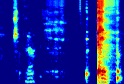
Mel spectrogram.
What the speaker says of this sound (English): Holy crap, does incense make me have to cough?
